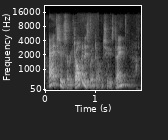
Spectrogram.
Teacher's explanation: It's crazy talk, and it's because it's like I'm saying one big word. There are no gaps in the middle, it's just one long word. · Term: linking sounds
